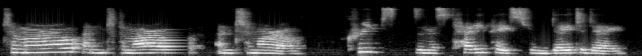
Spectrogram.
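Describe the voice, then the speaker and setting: A woman's voice: fairly high pitch, natural voice. A young woman playing a defiant, imperious tyrant king in a radio Shakespeare play, declaiming verse in a commanding manner. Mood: bleak. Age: young adult. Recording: echoey room.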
